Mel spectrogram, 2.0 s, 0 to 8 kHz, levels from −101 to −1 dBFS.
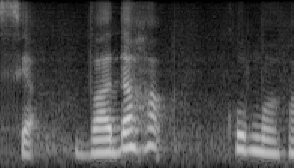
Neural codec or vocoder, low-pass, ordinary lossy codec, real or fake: codec, 16 kHz, 0.7 kbps, FocalCodec; none; none; fake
